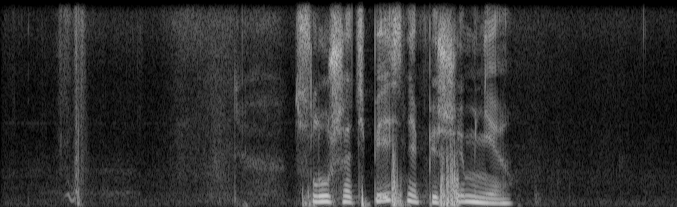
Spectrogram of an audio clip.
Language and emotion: Russian, neutral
